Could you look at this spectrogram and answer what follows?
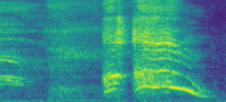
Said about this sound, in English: No, I was clearing my throat because no.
